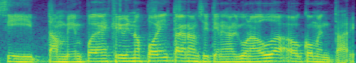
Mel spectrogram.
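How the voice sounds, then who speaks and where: A man talks at a fairly quick pace in a medium pitch, his intonation fairly even. Room echo is audible. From Puerto Rico, Jayuya. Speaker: podcast co-host. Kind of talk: casual chat.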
